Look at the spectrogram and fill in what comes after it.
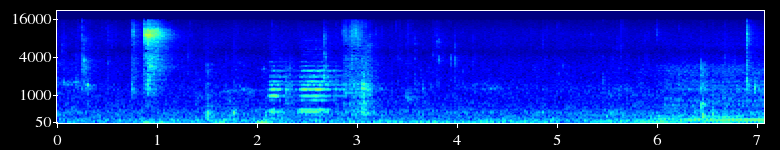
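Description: Close-up eating sounds of chicken wings being bitten and chewed: wet mouth smacks and clicks, two sharper ones about one and three seconds in, with a brief hummed "mm" just after two seconds.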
